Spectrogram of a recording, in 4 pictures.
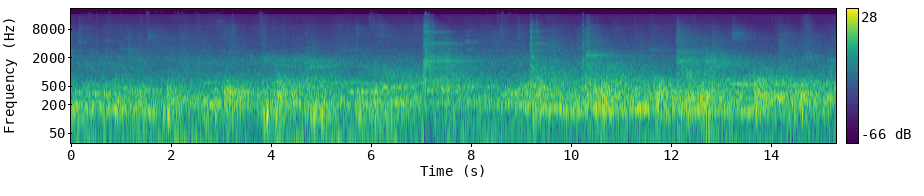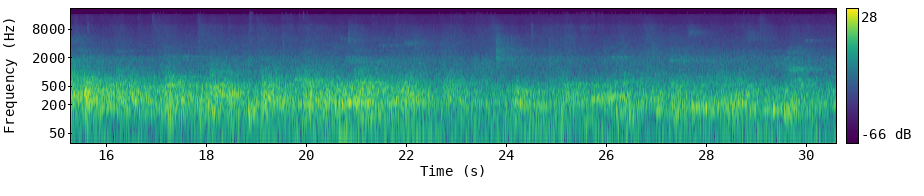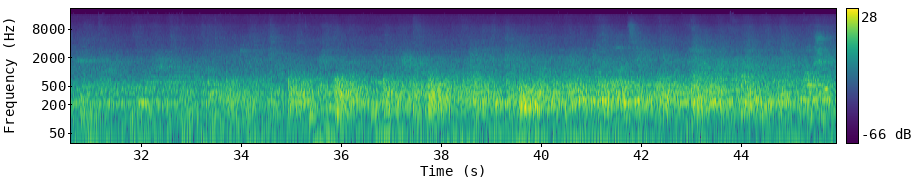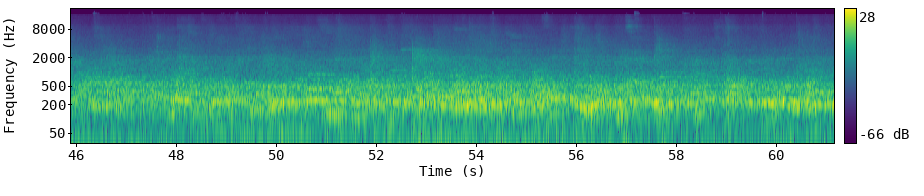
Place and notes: tondatei.de: villa stuck, ausstellung cornelius völker
kunst, atmo, austellungshalle, raum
